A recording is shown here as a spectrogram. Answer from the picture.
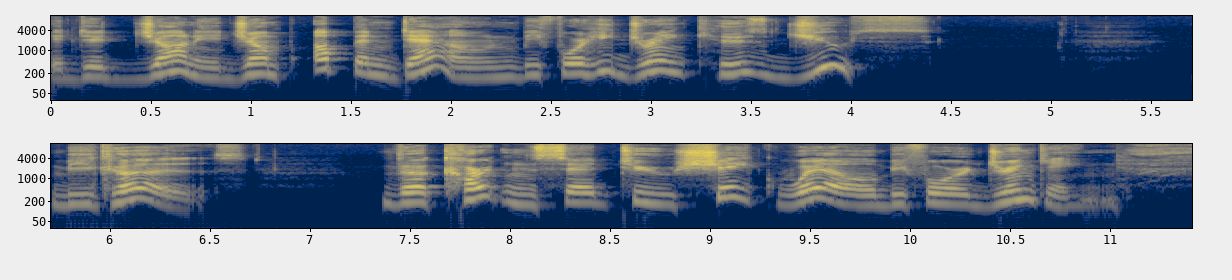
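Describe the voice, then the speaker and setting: In a put-on character voice at middle pitch, the speaker uses an upbeat, playful tone at a very slow pace, on a very clean recording with a silent background. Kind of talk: joke telling for children.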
